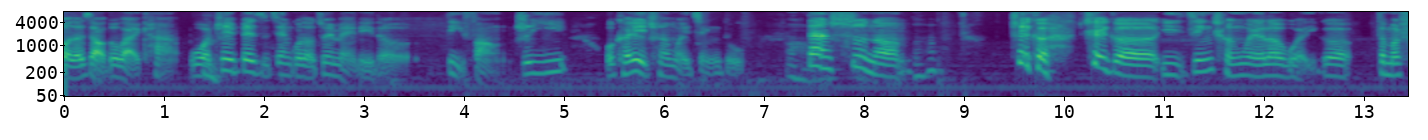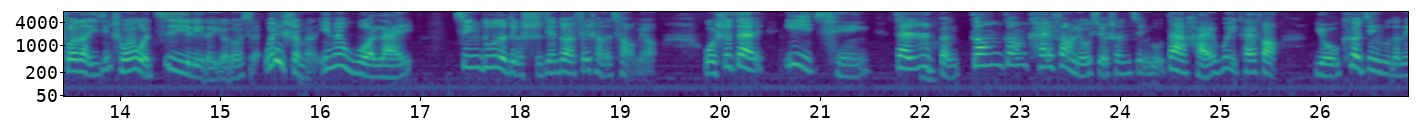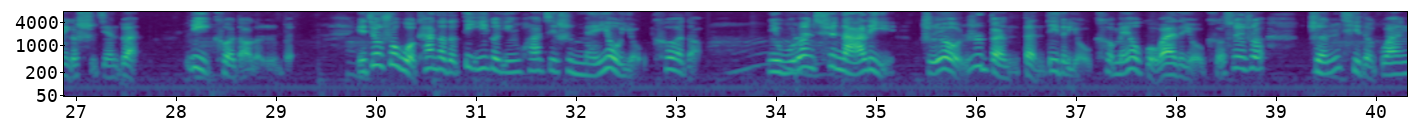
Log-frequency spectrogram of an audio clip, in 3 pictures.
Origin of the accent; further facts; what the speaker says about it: Iceland; moved away as an adult; now in Kyoto, Japan; 我是一个从小在冰岛长大，从十岁跟着家人移民到冰岛，然后一直生活到28岁为止，我都在冰岛。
